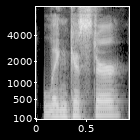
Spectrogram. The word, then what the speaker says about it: Lancaster: He's from Lancaster, Pennsylvania, and Jackie immediately jumps on me, and she's like, if you go to Pennsylvania or anywhere near Philly and say it like that, they'll kill you. It's Lancaster.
